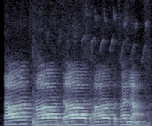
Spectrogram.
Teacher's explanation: तवर्ग के वर्ण ता, था, दा, धा तथा ना, ये पांचों वर्णों का उच्चारण स्थान दंत होता है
